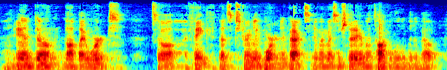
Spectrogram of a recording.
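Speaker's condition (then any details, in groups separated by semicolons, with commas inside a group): Cleft palate and cleft lip; present from birth in Kuwait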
